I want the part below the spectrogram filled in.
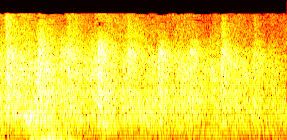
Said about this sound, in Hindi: जोरदार तालियां भाई साहब के लिए एक बार फिर से।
